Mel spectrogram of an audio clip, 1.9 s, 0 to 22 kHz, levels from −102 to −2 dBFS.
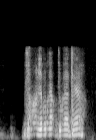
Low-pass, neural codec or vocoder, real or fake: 5.4 kHz; codec, 44.1 kHz, 1.7 kbps, Pupu-Codec; fake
